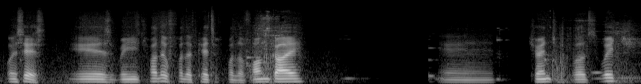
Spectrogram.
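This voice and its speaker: A man's voice: mid-range voice, fairly even intonation, measured pace, a bit bright, a little hiss or hum. Casual male game streamer. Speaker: live streamer. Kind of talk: casual game livestream commentary. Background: game music.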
